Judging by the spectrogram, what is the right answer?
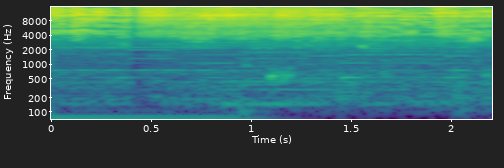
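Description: Lobster halves rinsed under cold tap water, a steady close rushing stream from a faucet with a brief shift in flow partway through, loud and continuous.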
